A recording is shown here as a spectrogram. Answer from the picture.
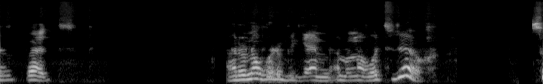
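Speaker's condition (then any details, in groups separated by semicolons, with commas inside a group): Cerebral palsy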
